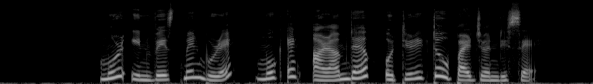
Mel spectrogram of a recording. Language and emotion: Assamese, happy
